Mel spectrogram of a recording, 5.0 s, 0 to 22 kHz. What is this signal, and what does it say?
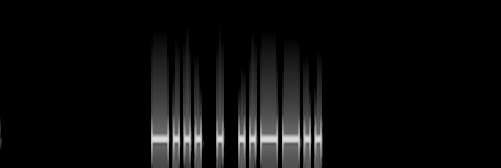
Morse code, heard as a keyed tone, about 21 wpm, 700 Hz. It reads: BE?
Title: 4x Word-Spacing - Sentences from Top 100 Words - 22wpm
